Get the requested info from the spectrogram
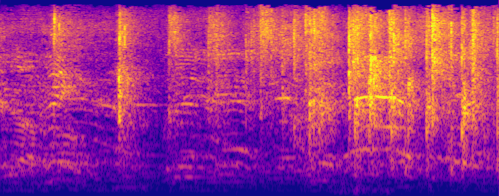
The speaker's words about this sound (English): That you can applaud. That's a good word. We're supposed to applaud.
